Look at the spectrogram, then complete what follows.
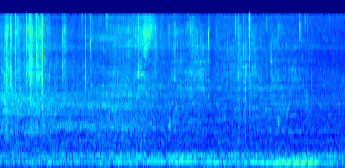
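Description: A vehicle engine idling with a steady low hum that swells a little in the second half, under scattered small clicks and paper rustles from people eating.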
